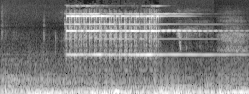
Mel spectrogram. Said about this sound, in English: As she passed the office, she heard the phone ringing.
